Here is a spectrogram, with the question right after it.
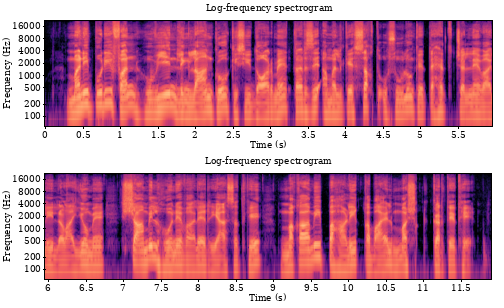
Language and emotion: Urdu, neutral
